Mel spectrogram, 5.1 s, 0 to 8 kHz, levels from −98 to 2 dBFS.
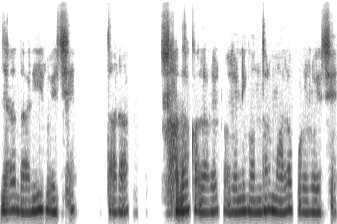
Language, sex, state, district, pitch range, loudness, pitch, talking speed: Bengali, male, West Bengal, North 24 Parganas, 160-180 Hz, -24 LUFS, 165 Hz, 130 wpm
